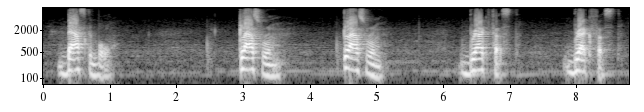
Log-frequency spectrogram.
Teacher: compuestos llevan el estrés o la acentuación en la primera sílaba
